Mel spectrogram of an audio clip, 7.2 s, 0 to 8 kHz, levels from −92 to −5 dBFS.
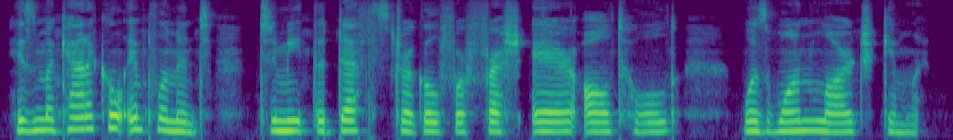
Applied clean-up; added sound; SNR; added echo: none; none; none; none.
